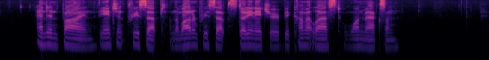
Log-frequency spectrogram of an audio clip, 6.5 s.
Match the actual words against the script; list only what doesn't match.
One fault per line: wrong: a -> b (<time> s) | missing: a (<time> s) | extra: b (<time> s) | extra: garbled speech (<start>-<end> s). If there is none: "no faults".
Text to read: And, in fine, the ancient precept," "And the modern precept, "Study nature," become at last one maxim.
no faults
